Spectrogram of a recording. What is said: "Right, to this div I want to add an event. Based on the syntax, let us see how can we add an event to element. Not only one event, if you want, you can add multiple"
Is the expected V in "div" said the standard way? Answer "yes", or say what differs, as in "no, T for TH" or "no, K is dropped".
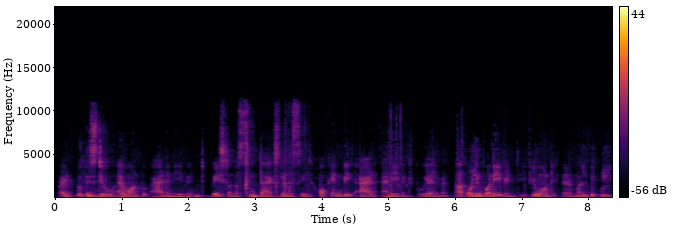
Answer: no, V is dropped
